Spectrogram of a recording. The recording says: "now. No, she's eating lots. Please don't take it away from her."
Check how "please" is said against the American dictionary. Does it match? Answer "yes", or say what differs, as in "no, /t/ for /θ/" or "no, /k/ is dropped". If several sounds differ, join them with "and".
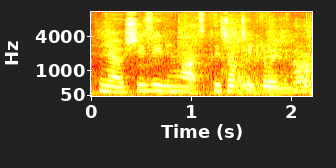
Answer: yes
